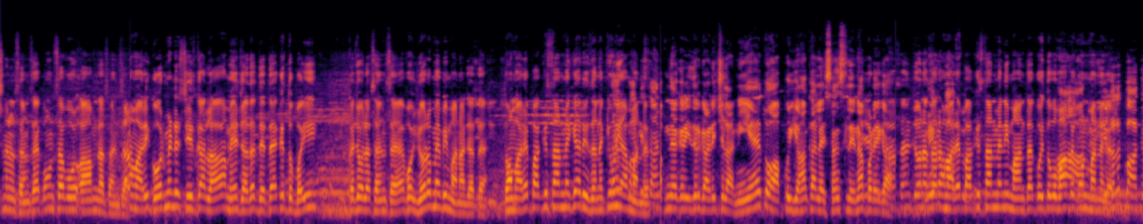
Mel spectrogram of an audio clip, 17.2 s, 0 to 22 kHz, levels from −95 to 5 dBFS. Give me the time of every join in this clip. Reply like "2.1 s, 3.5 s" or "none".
1.9 s, 9.9 s, 13.6 s

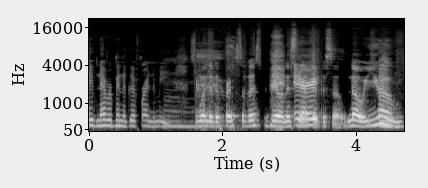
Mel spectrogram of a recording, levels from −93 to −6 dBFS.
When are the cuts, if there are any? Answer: 1.6 s

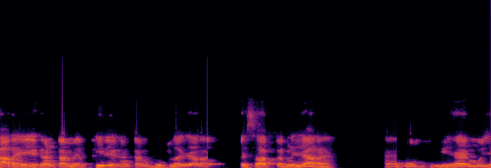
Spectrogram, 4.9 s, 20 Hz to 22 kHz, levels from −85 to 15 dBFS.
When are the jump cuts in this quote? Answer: 2.2 s, 4.0 s

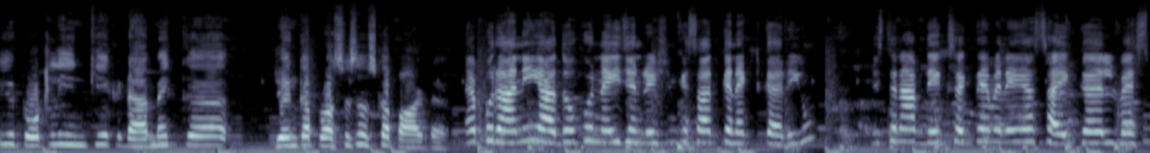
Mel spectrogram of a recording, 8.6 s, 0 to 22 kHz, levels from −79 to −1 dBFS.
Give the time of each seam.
3.3 s

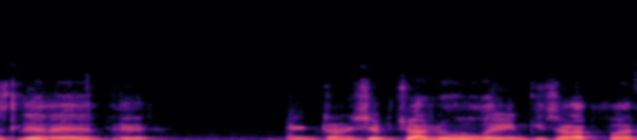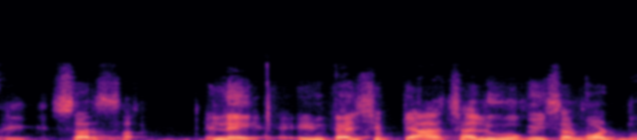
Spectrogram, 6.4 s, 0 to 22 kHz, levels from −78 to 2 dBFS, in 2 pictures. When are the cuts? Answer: none

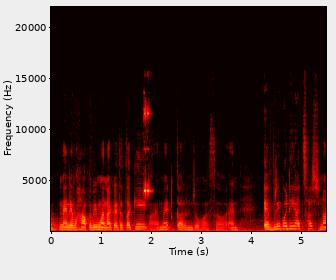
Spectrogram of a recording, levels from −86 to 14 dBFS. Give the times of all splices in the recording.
1.9 s

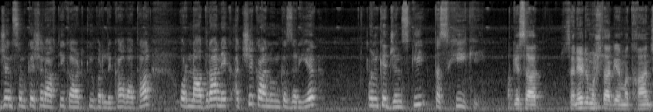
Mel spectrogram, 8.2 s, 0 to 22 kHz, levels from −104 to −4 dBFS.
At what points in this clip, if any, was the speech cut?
6.4 s

